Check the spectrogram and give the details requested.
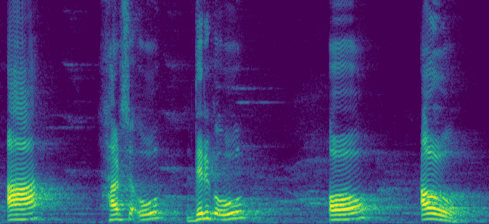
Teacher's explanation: जीभ का पीछे का भाग इन स्वरों के उच्चारण में काम करता है। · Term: पश्च स्वर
